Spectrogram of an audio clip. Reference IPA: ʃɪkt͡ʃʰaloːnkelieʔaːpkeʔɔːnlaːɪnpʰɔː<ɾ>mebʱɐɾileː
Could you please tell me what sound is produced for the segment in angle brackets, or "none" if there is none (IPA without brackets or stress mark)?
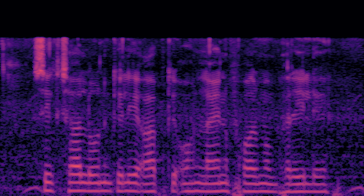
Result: ɾ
